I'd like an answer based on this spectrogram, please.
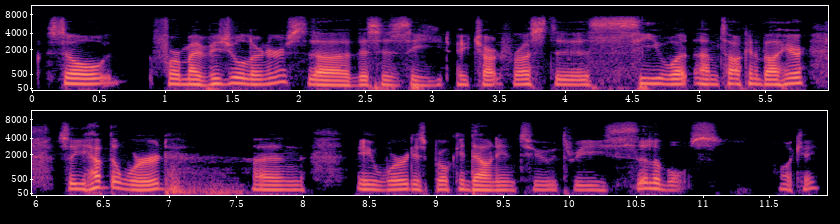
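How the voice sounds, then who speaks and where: A man teaching in a screencast lesson, explaining patiently with many fillers and quick check-ins. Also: on the high side, no room sound, dull audio.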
